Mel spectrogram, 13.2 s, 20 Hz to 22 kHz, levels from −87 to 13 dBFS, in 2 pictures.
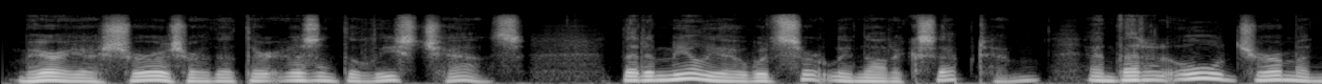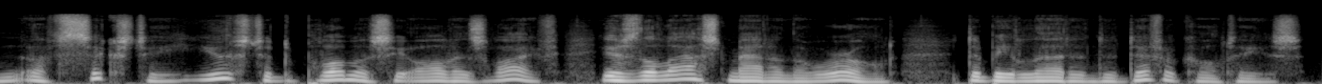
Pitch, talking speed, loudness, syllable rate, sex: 140 Hz, 175 wpm, -17 LUFS, 5.1 syllables/s, male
